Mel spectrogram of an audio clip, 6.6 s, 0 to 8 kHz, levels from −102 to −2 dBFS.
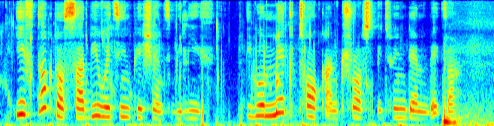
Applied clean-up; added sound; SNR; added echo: none; Chewing, mastication; 7 dB; none.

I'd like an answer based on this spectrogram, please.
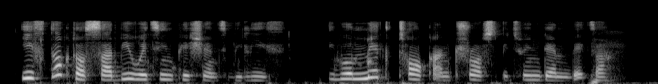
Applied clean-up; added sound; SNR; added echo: neural mask model DeepFilterNet 3.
